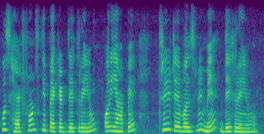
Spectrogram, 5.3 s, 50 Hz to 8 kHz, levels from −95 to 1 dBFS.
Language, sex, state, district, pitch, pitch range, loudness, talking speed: Hindi, female, West Bengal, Alipurduar, 245 Hz, 230-310 Hz, -15 LUFS, 180 wpm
